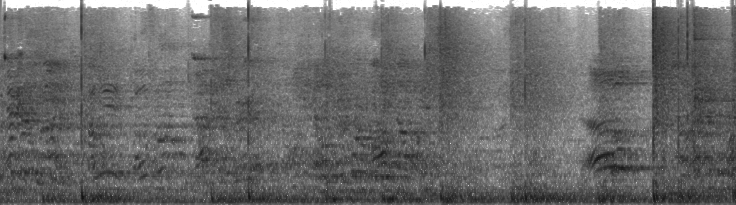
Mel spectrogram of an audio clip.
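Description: A volleyball thumps off hands and arms in a large echoing hall.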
